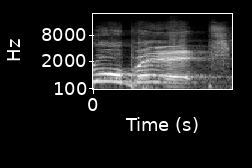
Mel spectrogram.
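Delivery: put-on high, loud kids' screaming.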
